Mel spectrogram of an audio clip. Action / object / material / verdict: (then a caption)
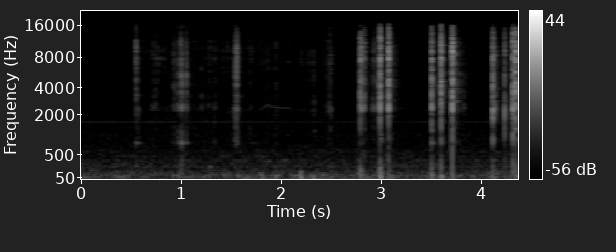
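tap / small thin metal tin with lid / thin metal / none. Long nails tap the lid of a small, round, hollow printed metal candle tin, then both hands' nails tap its edge and sides. About a dozen sharp, bright, dry clicks with almost no ring come at an uneven pace. They start soft and sparse, then grow louder and closer together in the second half.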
